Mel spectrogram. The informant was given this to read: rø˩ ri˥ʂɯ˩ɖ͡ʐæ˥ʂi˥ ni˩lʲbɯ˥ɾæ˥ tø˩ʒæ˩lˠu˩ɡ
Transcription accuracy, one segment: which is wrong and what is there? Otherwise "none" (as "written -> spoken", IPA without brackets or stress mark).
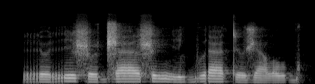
none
